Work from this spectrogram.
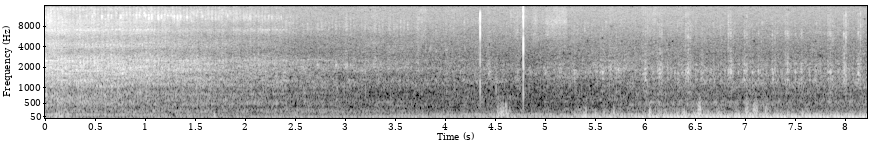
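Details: Skoda Fabia 1.4 MPI at low idle with a rhythmic stumble, about two uneven pulses a second; misfire traced to a bad third-cylinder fuel injector.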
